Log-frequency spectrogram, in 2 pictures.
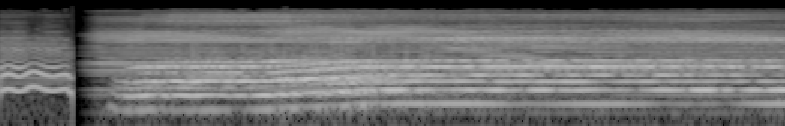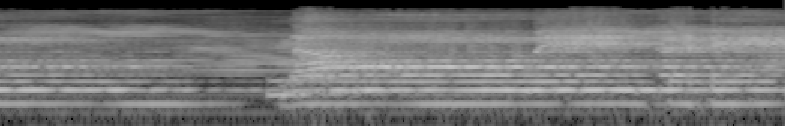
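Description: Indian devotional music. A sung line with a wavering pitch cuts off about half a second in, and chant-like music of steady held tones follows. The held tones dip briefly about seven seconds in and then carry on.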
